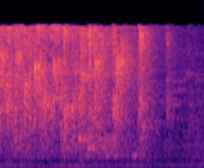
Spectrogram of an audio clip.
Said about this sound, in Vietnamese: Chúng ta cho tràng tay mời Sơ.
